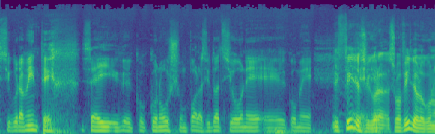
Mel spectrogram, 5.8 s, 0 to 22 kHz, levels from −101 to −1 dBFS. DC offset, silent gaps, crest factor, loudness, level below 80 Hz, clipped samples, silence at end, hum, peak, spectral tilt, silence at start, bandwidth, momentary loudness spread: under 0.1%; none; 20 dB; -21 LUFS; -42 dBFS; under 0.1%; 0 s; none; 0 dBFS; -5 dB/octave; 0 s; 18.5 kHz; 11 LU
